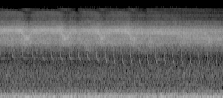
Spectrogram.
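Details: High, shimmering cricket chorus recorded outdoors in real time on a blue-sky day, with no music: a constant ringing drone, faint quick downward chirps scattered throughout, and a light low rumble.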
